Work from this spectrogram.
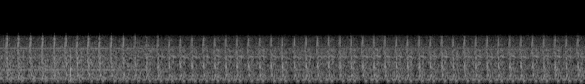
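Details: BMW R1100GS at idle: fast, even light ticking, about three per second, over a smooth boxer idle; top-end tick of unclear source, owner suspects the throttle body.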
